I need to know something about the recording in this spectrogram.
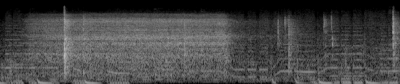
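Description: A long drag on a box-mod e-cigarette: a steady airy hiss for about two seconds, then it stops. Faint background music underneath.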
